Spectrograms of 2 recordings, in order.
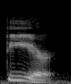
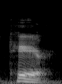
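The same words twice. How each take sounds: First: The vowel sounds like 'ee'. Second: The vowel sounds like 'eh'. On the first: It means a drop from the eye. "fíjense que es una I" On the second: It means to rip something.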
